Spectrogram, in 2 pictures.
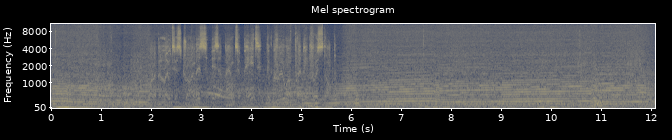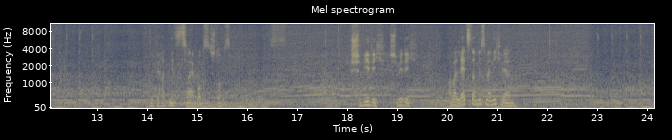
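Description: A racing car engine whines steadily at high revs, rising and falling as it shifts gears.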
